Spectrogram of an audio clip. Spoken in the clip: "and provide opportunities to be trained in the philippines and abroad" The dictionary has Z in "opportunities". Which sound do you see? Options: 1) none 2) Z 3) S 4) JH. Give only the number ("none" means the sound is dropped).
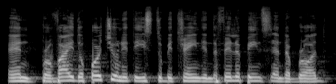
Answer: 3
